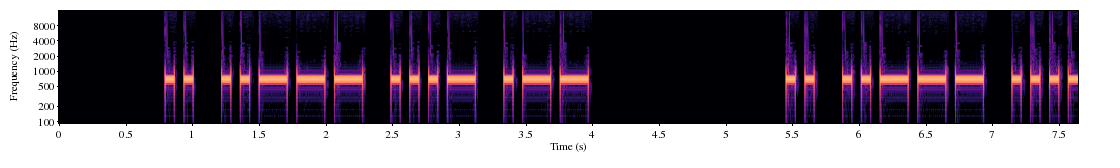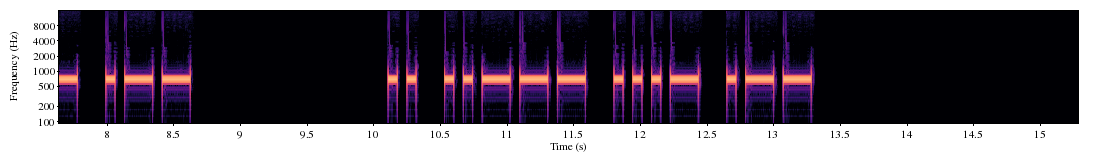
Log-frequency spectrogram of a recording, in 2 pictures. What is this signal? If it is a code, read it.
Morse code, heard as a keyed tone, about 17 wpm, 700 Hz. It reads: I2VW I2VW I2VW
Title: DXCC-100 Call Signs - 4 Characters - Repeated 3x - 17wpm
